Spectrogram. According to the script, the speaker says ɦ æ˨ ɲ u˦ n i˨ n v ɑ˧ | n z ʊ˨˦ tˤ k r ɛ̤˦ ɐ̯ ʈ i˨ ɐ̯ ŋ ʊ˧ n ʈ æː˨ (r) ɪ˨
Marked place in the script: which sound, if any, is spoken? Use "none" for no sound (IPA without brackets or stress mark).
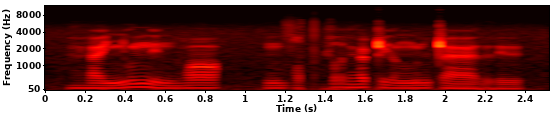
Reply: r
